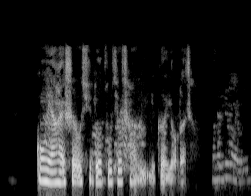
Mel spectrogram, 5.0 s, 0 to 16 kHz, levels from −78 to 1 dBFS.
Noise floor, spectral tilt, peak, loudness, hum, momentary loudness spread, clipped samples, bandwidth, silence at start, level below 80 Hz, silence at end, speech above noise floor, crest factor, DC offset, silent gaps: -69 dBFS; -5.5 dB/octave; -2 dBFS; -16 LUFS; none; 21 LU; under 0.1%; 7.6 kHz; 0.75 s; -54 dBFS; 0.2 s; 52 dB; 16 dB; under 0.1%; none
